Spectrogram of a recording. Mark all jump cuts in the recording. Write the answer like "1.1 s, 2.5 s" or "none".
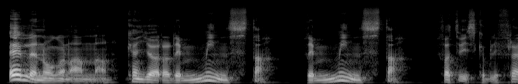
1.2 s, 3.1 s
